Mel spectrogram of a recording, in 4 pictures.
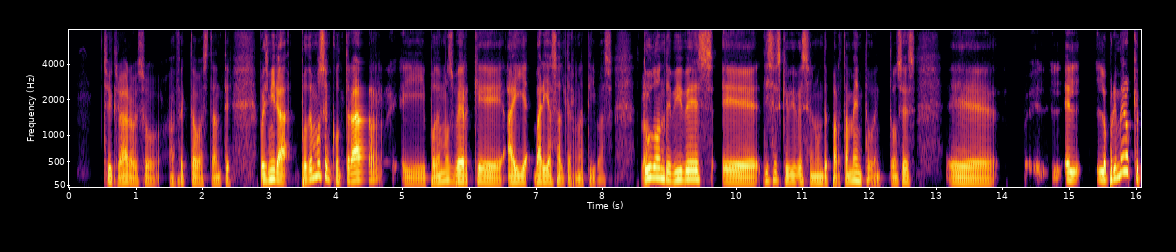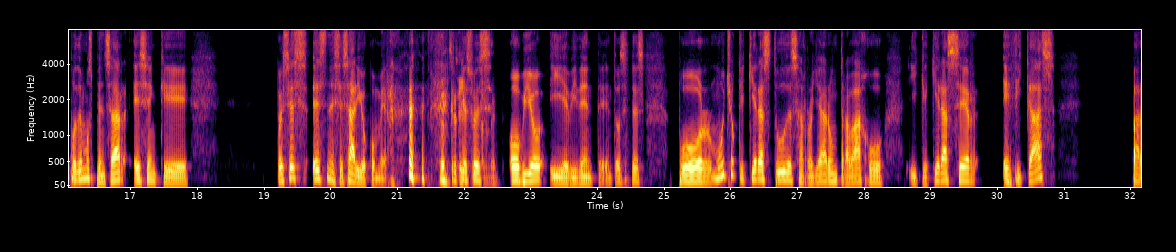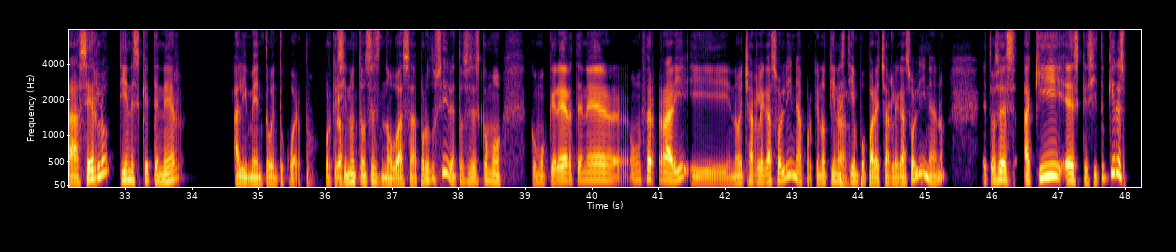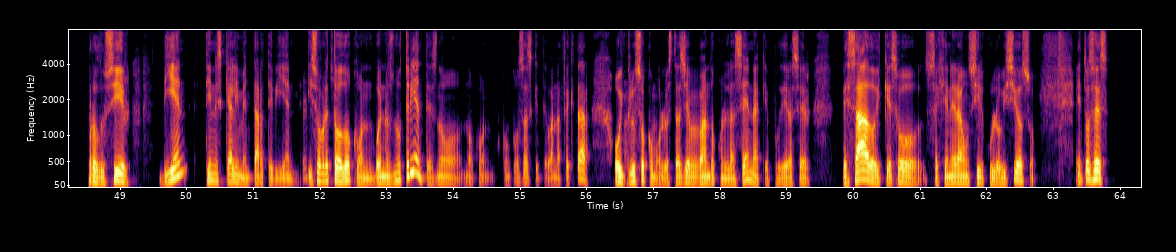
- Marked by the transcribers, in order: other background noise; chuckle; laugh
- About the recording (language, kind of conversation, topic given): Spanish, advice, ¿Cómo puedo organizarme mejor si no tengo tiempo para preparar comidas saludables?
